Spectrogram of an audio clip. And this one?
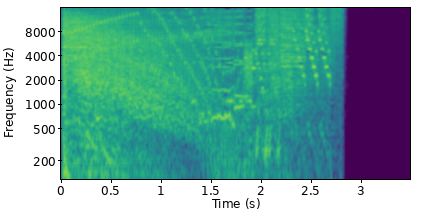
Radio Imaging Element
Sound Design Studio for Animation, GroundBIRD, Sheffield.
bed, imaging, radio, splitter, sting, wipe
